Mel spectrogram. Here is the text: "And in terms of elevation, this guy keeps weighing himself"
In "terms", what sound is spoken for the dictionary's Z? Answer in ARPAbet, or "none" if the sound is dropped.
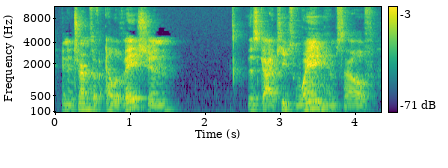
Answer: Z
